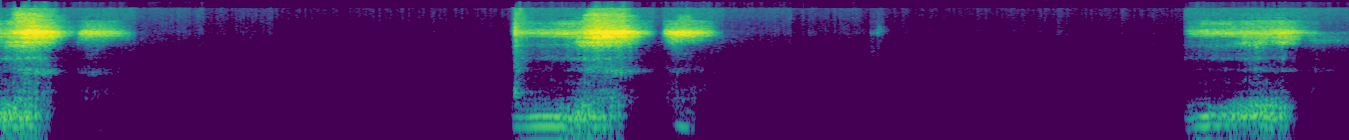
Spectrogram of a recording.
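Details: Heavy snoring: loud, rough snores on the in-breath about five seconds apart, with silent pauses between them.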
